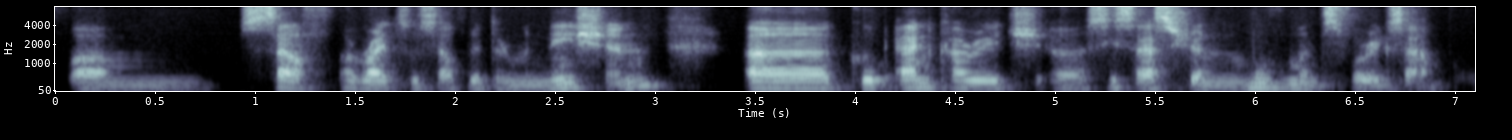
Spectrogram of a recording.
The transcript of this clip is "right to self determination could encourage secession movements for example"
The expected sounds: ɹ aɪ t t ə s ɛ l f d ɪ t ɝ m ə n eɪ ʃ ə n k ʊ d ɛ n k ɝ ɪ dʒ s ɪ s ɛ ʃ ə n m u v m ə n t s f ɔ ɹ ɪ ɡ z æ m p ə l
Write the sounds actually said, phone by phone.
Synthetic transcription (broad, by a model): ɹ aɪ t s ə s ɛ l f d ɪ t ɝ m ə n eɪ ʃ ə n k ʊ d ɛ n k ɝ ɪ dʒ s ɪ s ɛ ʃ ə n m u v m ə n t s f ɔ ɹ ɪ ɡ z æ m p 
